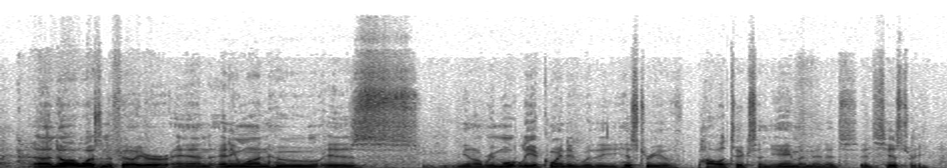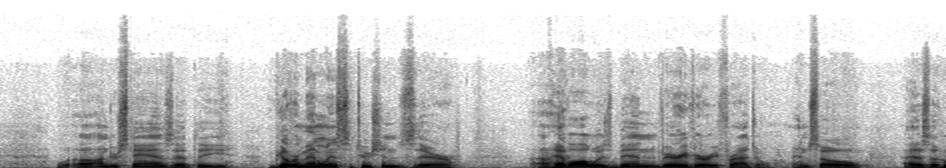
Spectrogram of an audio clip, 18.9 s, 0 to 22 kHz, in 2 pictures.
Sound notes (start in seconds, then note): 1.2 laughter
